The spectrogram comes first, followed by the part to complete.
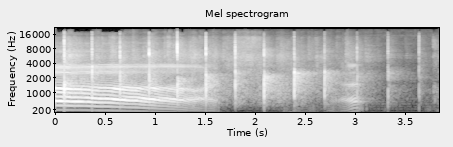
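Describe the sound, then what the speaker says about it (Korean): A church congregation at a Sunday sermon claps together once more, a short voiced cue followed by about eight sharp, regular claps that thin out toward the end. "한 번 더 박수!"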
